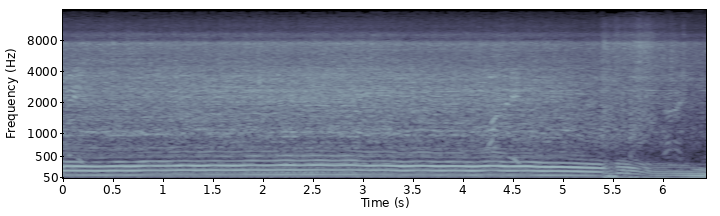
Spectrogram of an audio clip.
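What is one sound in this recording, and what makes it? An off-road buggy's engine rumbles steadily.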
